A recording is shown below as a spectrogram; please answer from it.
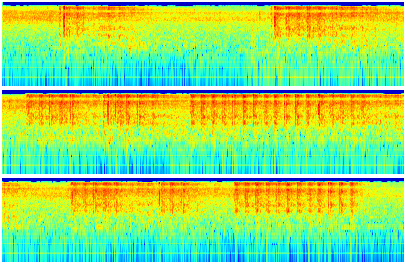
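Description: Bursts of rapid automatic machine-gun fire, recorded from a WWII-era weapon: several long bursts starting about three seconds in and going on until just before the end, each a fast even string of shots, over a steady rushing background.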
